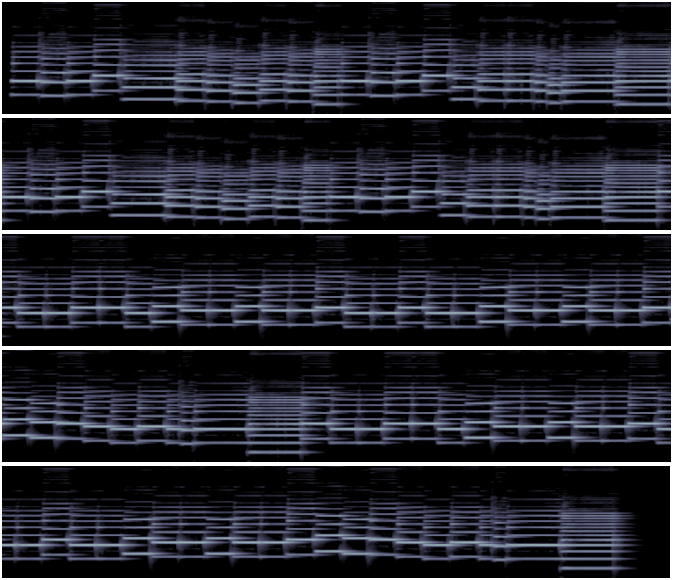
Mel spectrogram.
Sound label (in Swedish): slangpolska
